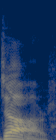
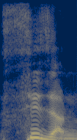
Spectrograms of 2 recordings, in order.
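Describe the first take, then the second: First: The c is silent, not pronounced at all. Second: The c is pronounced as a separate sound. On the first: The speaker calls it right. "সি কে কোনো sound করব না, উচ্চারণ করবো আমরা জার" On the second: The speaker calls it wrong. "এখানে সিজার নয়"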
